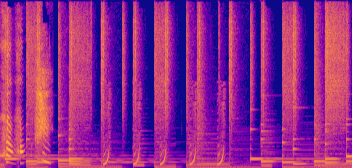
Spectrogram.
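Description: Bouncy children's cartoon music with cartoon sound effects on top: a warbling trill right at the start, then four short upward-sliding boops in quick succession.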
